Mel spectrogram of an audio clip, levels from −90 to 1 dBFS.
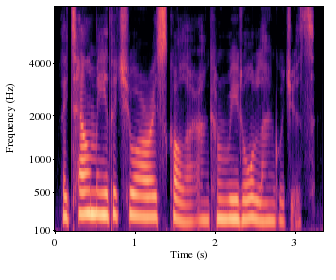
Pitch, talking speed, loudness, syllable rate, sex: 210 Hz, 235 wpm, -17 LUFS, 5.6 syllables/s, female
